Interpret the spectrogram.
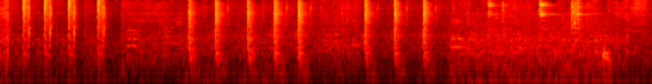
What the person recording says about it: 이 크랙에서는 텅텅 소리가 나기 때문에 이걸 보고 이제 누수가 되는구나를 찾는 거죠.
